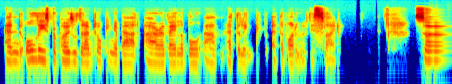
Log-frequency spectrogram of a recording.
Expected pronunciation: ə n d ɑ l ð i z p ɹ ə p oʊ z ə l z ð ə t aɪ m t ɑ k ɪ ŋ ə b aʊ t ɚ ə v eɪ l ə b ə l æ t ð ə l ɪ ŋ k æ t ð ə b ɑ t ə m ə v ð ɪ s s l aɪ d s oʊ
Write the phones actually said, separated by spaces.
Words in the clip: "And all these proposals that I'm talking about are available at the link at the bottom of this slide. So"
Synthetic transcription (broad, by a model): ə n ɑ l ð i z p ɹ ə p oʊ z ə l z ð ə t aɪ m t ɑ k ɪ ŋ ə b aʊ t ɚ ə v eɪ l ə b ə l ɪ t ð ə l ɪ ŋ k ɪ t ð ə b ɑ t ə m ə v ð ɪ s s l aɪ d s oʊ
